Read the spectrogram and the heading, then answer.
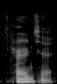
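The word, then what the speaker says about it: Herns Head: Is that how, am I saying that right? Hearn's Head? H-E-R-N-S Head. – Hearn's Head, yeah.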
